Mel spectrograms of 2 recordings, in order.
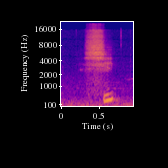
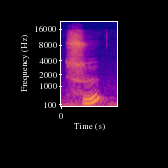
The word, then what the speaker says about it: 子: En onyomi, on lit shi ou su. En kunyomi, on lit ko ou ne.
